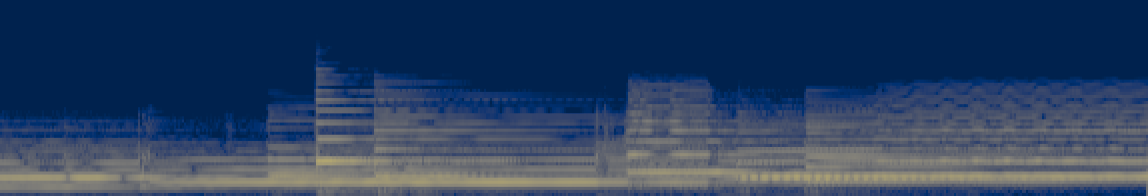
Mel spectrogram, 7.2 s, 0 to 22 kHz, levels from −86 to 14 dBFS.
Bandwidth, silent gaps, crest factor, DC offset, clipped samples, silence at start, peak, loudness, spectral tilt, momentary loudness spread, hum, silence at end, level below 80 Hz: 6.2 kHz; none; 14 dB; under 0.1%; under 0.1%; 0 s; -12 dBFS; -28 LUFS; -8.5 dB/octave; 6 LU; none; 0 s; -66 dBFS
